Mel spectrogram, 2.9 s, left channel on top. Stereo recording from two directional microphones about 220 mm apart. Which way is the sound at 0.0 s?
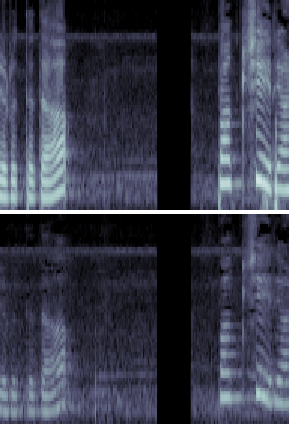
45° left (ahead or behind).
